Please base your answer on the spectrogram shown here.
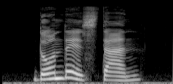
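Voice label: where Are, Spanish, female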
